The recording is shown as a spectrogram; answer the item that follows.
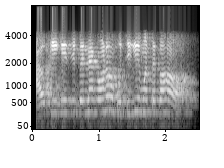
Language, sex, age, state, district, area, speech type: Odia, female, 45-60, Odisha, Khordha, rural, conversation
